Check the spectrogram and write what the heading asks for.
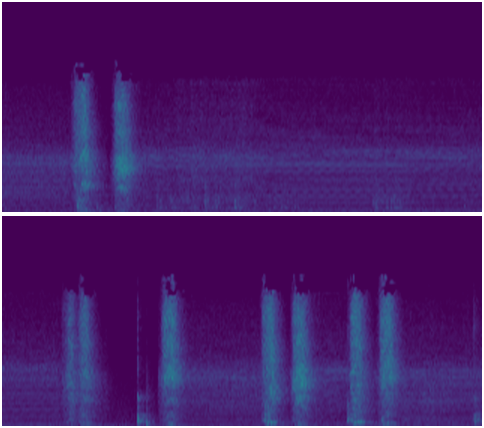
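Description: Small RC servos in a Multiplex Lentus glider's wing whirring in short bursts as the flaps and ailerons are driven from the transmitter stick, about ten bursts, mostly in quick pairs as the surfaces move out and back.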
